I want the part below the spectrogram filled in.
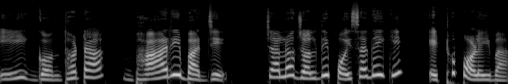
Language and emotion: Odia, disgusted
